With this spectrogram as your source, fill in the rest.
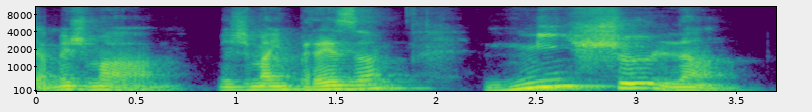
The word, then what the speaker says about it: Michelin: Michelin. Michelin. Pronunciado rápido em francês nativo seria Michelin. O E desaparece. Michelin.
